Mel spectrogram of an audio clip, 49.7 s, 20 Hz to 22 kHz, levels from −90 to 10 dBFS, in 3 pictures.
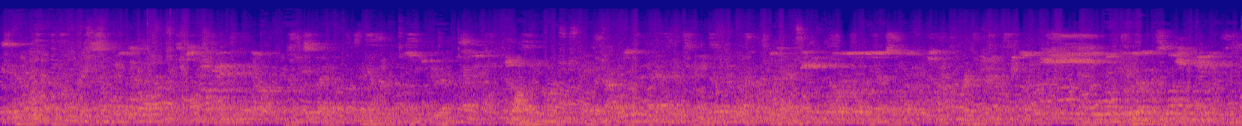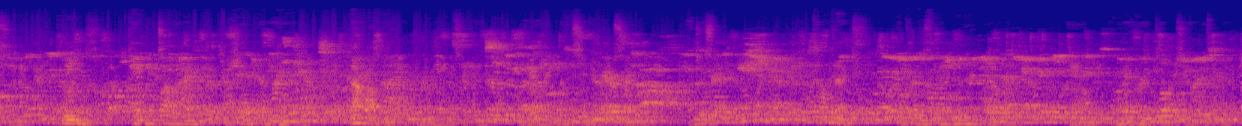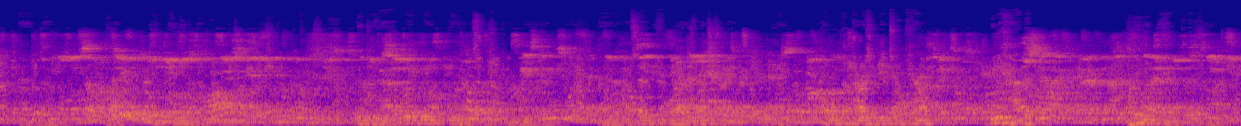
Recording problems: off-mic speech; far
room echo; noticeable; dies away in 0.6 s
murmuring crowd; very loud; throughout; 5 dB above the speech

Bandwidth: 16.5 kHz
